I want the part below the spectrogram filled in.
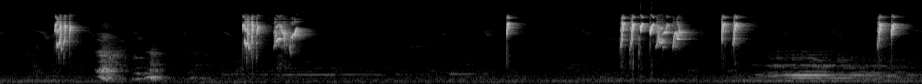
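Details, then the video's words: Female lovebird lure call, meant to set other lovebirds trilling at length: scattered harsh, high chirps in pairs and clusters, with some lower raspy notes and a soft low hum near the end. "Pancingan Burung Lovebird Betina! Bakal Langsung Respon Lovebird Segala Kondisi Auto Ngekek Panjang"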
